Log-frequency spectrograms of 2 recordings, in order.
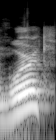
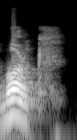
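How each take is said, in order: First: The word starts with a W sound. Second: The word starts with a B sound. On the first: "if you say work" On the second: "W is pronounced as B. So if you say work, they say uh, work"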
